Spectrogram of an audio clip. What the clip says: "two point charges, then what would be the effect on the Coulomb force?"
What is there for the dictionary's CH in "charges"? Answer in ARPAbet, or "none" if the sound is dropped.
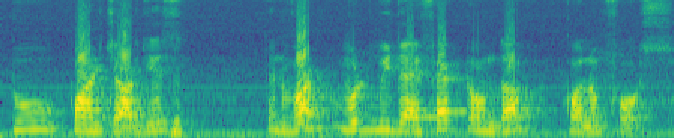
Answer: CH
